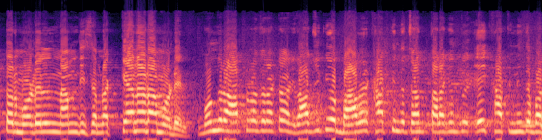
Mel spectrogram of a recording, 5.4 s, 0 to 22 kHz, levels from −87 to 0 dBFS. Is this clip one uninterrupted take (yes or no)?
no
